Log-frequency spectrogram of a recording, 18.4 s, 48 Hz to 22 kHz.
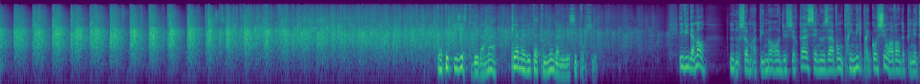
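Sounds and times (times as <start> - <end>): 
audience applauding: 0.0 - 13.5
speech: 8.8 - 12.1, 13.6 - 18.4.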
